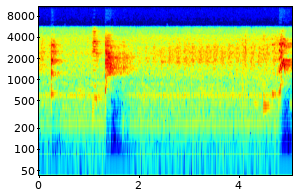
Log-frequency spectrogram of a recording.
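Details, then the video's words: Jack Russell Terrier at play with a frisbee, letting out a few short, sharp yips near the start and end of a brief stretch, separated by quieter moments over a steady musical background. "Jack Russell Terrier plus Frisbee equals Family Fun"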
